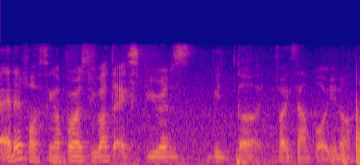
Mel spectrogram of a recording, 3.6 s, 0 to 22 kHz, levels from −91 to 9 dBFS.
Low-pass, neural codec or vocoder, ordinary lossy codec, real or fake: 7.2 kHz; none; none; real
